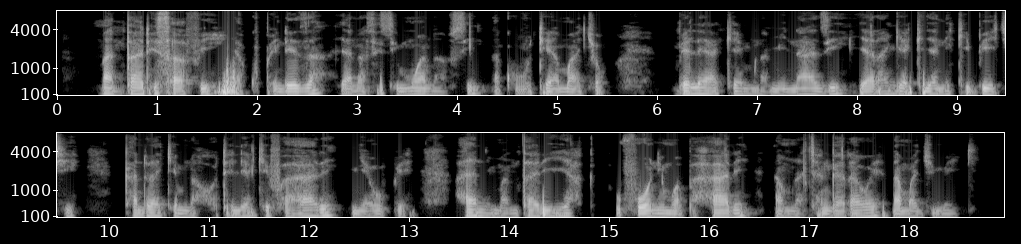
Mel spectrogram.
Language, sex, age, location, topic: Swahili, male, 18-24, Mombasa, agriculture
